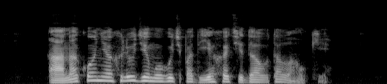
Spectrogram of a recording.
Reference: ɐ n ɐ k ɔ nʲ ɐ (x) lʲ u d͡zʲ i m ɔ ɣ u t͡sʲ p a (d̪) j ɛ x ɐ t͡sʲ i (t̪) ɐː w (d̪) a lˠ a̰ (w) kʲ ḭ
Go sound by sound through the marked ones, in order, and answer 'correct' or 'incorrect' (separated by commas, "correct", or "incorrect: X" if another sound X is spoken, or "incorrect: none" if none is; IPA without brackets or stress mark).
correct, correct, incorrect: d̪, incorrect: t̪, correct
